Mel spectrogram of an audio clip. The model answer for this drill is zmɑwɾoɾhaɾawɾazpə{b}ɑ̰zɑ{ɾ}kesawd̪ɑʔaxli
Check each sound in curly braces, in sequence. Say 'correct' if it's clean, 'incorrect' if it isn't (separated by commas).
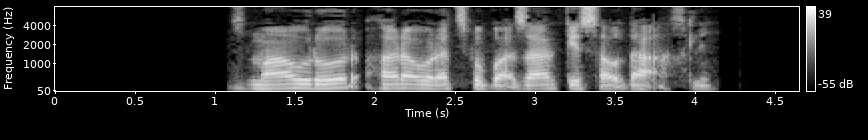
correct, correct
